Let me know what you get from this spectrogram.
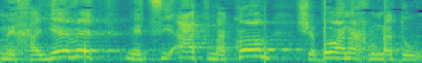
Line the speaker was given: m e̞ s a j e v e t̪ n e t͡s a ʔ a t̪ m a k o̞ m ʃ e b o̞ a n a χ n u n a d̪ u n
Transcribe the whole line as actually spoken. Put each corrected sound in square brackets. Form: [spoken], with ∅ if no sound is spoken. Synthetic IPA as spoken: m e̞ [χ] a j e v e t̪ [m] e t͡s [i] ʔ a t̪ m a k o̞ m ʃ e b o̞ a n a χ n u n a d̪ u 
